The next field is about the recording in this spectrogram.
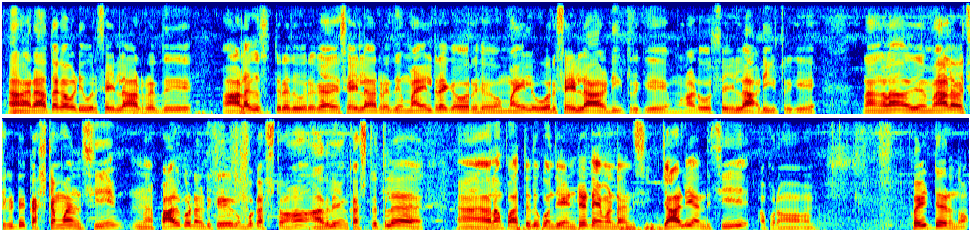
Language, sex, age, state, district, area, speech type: Tamil, male, 18-30, Tamil Nadu, Nagapattinam, rural, spontaneous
